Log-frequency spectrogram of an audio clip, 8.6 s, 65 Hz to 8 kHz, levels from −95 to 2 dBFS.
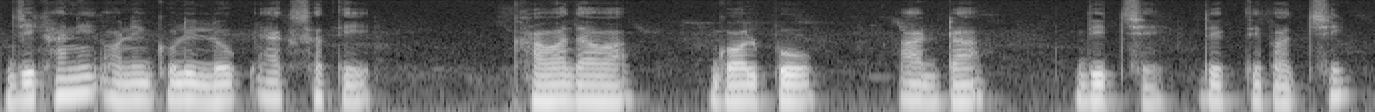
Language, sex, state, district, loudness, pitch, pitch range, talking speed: Bengali, male, West Bengal, Darjeeling, -17 LUFS, 110 Hz, 105-120 Hz, 85 wpm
